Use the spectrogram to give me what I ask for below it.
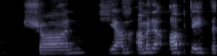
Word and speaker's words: Sean Hsieh: It's not pronounced as it sounds. It's HSIEH. Sean Hsieh.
